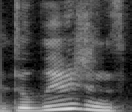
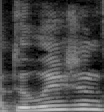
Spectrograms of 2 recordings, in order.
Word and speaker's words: Dylusions: delicious but for the delusions paints now delusions are made by a ranger dialouge it's spelled like die like dy the illusion so you're dyeing things not delusional oh my god I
